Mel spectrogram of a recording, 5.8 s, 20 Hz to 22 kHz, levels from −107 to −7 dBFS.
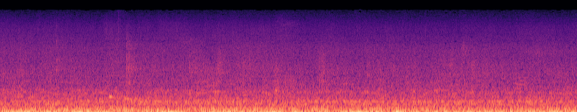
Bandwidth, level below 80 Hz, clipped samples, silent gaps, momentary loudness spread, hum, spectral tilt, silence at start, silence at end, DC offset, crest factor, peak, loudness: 9.4 kHz; -32 dBFS; under 0.1%; none; 2 LU; none; -7 dB/octave; 0 s; 0 s; under 0.1%; 12 dB; -14 dBFS; -34 LUFS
